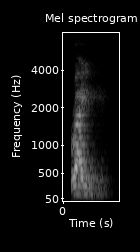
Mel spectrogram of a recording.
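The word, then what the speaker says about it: Ryrie: Otro autor llamado Charles, se escribe Charles Ridley, pero se pronuncia Charles Riley, un eminente teólogo, ya partió con el Señor, eminente pensador, allá en el seminario teológico de Dallas.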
